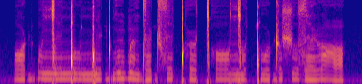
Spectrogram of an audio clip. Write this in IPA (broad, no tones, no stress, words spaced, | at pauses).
ɔɖɓʊ ŋ͡ǀɪŋ͡ǃu ŋ͡ǃiɖɡũ ɓə̃dɛɖsɪ ǃʰə˞ǀʰɔŋ͡ǀʊ ǃu ɖʊʃuzɛɭɑ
